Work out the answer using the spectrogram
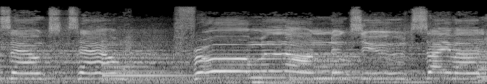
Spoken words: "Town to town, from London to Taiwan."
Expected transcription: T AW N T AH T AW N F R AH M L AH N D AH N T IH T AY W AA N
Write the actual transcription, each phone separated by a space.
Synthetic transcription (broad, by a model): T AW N T AH T AW N F R AH M L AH N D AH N T IH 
